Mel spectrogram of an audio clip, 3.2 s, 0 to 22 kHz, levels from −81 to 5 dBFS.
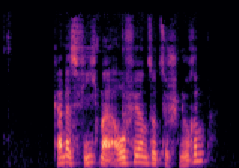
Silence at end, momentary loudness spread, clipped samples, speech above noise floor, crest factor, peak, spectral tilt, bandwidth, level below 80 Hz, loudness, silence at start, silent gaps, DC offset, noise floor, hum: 0.5 s; 10 LU; under 0.1%; 53 dB; 16 dB; -2 dBFS; -5 dB/octave; 15.5 kHz; -60 dBFS; -18 LUFS; 0.75 s; none; under 0.1%; -70 dBFS; none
